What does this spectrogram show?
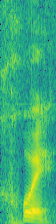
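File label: "hui", Mandarin Chinese, fourth tone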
